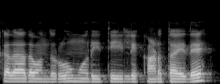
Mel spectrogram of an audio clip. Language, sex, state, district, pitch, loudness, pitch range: Kannada, male, Karnataka, Bellary, 135 Hz, -17 LUFS, 130-140 Hz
